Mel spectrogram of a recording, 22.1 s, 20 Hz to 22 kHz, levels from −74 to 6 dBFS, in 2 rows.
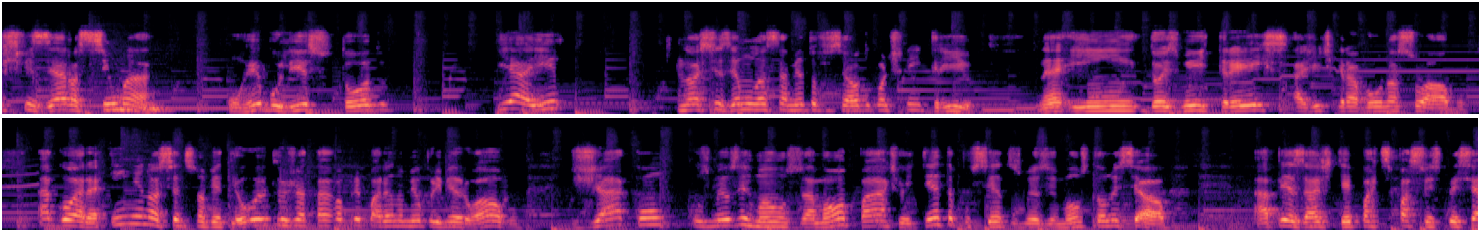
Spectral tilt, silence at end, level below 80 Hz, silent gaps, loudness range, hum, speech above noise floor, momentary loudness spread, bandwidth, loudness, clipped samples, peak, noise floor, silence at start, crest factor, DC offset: -3.5 dB/octave; 0 s; -44 dBFS; none; 3 LU; none; 21 dB; 13 LU; 16 kHz; -18 LUFS; under 0.1%; -2 dBFS; -39 dBFS; 0 s; 18 dB; under 0.1%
